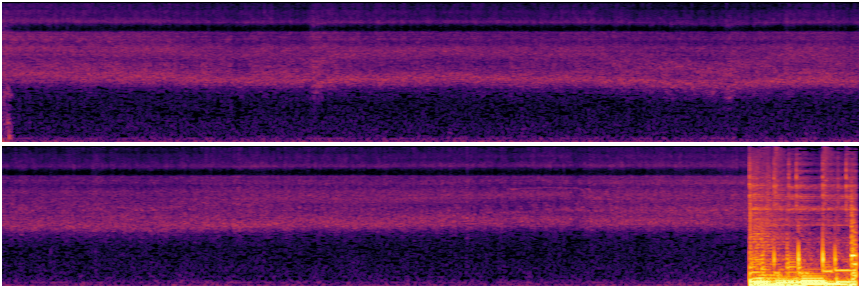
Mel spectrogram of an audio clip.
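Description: Faint, steady hiss of steam jetting from the bent arms of a small aeolipile (Hero's steam engine) model as the sphere spins.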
